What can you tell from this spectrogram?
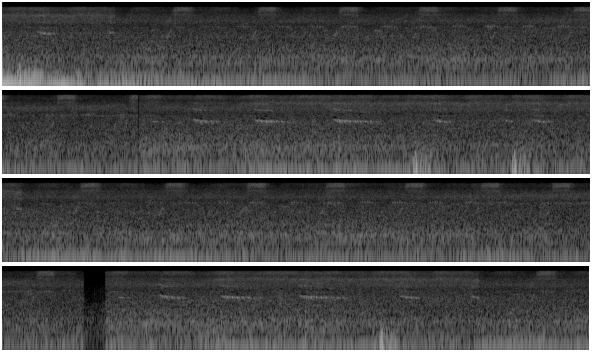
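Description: Quiet outdoor ambience of insects chirping in a steady, fast pulsing rhythm, with a few bouts of short high chirps repeated several times in a row.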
